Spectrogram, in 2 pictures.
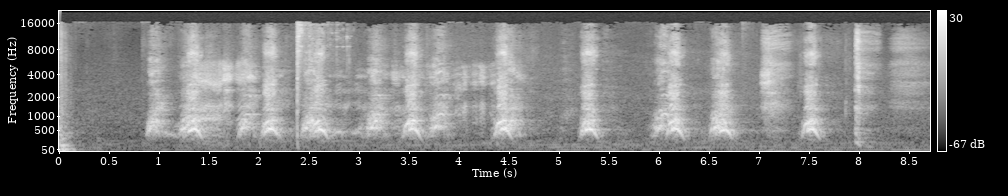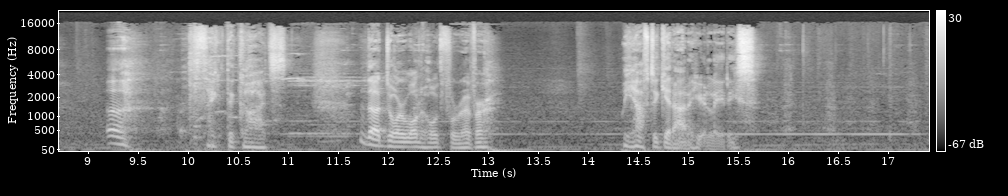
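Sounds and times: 
large fierce dogs barking: 0.8s - 7.9s
speech: 10.8s - 13.2s, 14.4s - 15.8s.

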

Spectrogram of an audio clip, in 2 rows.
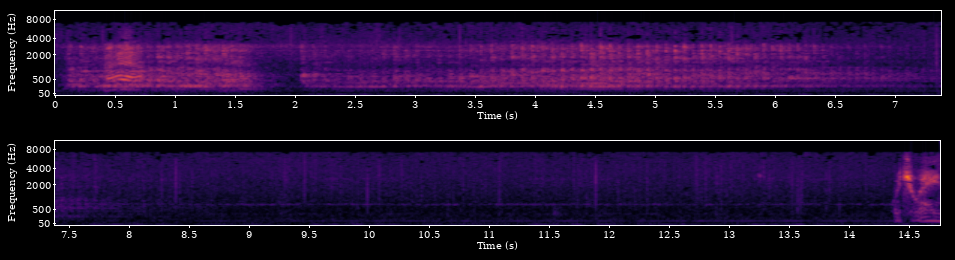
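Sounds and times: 
motor starting and running: 0.0s - 8.0s
speech: 14.6s - 14.7s.

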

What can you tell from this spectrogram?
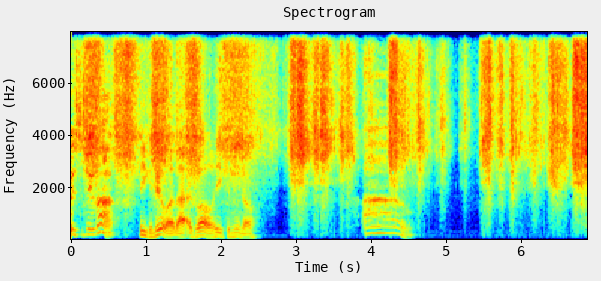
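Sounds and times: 
speech: 0.0s - 2.6s, 3.9s - 4.7s
rain stick being tipped and shaken: 0.0s - 6.8s.

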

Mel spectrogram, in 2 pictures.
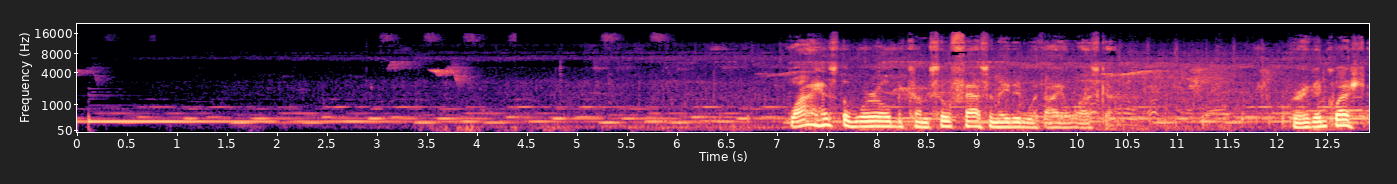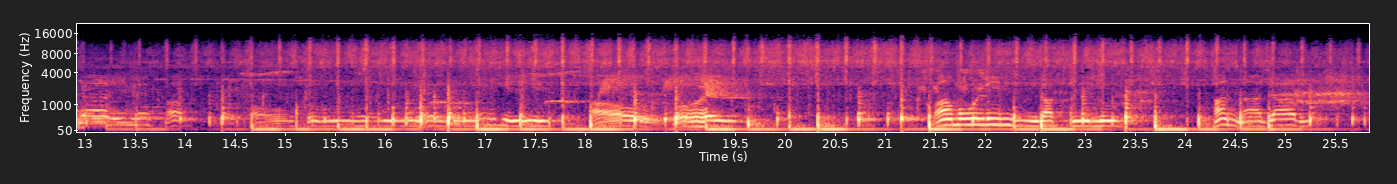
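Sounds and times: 
speech: 7.1s - 10.6s, 12.2s - 13.0s, 21.7s - 23.6s
wavering chant-like voice: 7.1s - 19.9s, 21.4s - 25.8s.

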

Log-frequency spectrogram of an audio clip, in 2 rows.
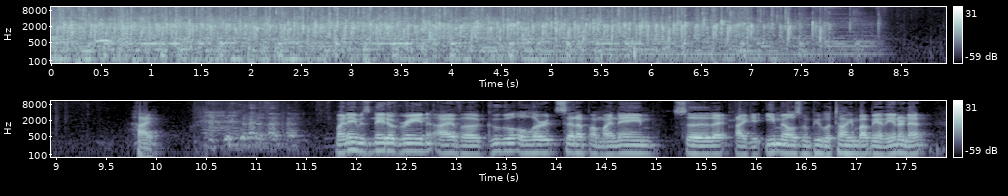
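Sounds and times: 
audience applause welcoming a comedian at a comedy show: 0.0s - 8.4s
laughter: 10.4s - 11.6s
speech: 11.8s - 17.8s.

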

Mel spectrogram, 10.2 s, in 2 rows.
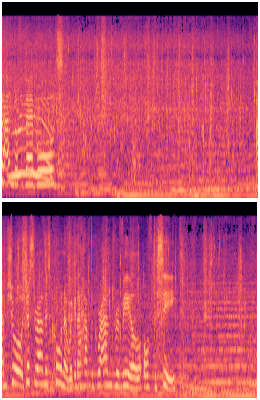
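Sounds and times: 
water cascading off a cliff face: 0.0s - 10.2s
speech: 5.1s - 8.9s.

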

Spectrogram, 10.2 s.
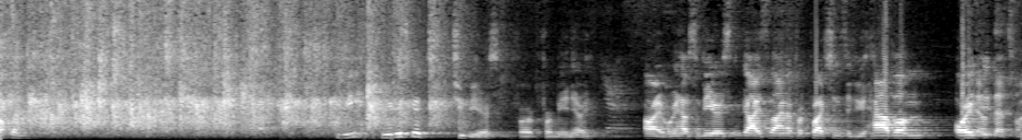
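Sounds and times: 
audience applause: 0.0s - 4.6s
speech: 0.1s - 0.4s, 3.4s - 10.2s.

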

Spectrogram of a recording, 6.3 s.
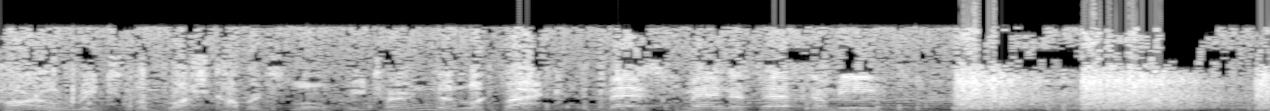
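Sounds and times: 
speech: 0.1s - 5.8s
gunshots fired during horseback chase: 4.8s - 6.3s.

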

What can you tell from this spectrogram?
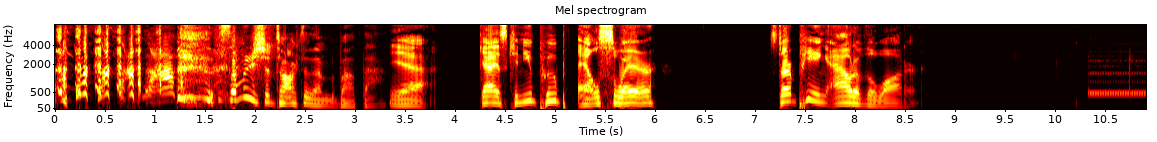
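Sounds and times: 
laughter: 0.0s - 2.2s
speech: 1.3s - 6.1s, 7.2s - 8.7s
electronic telephone ringing tone: 10.3s - 10.9s.

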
